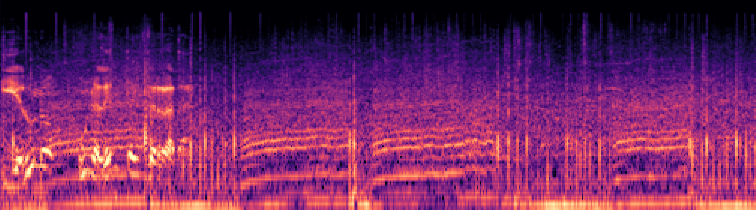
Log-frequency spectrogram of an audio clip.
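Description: A rally car engine revs hard, rising and falling in pitch as it shifts gears.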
